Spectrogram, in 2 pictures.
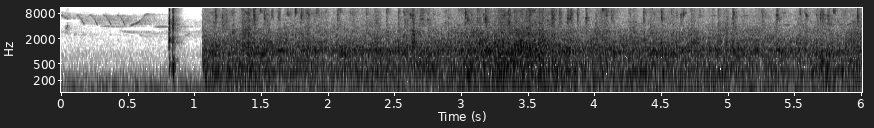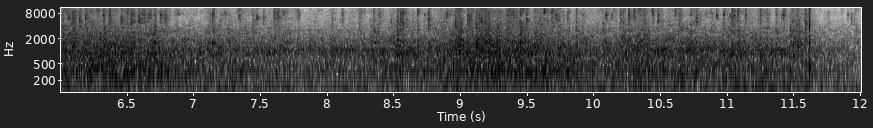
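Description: Small electric motor of a toy-sized DIY concrete mixer switched on with a click about a second in, running steadily as the drum turns with water in it, then clicked off just before the end.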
